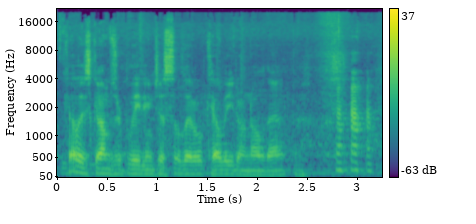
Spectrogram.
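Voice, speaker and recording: A man working as a dentist who calmly explains each step of a procedure to his patient and the viewers as he works. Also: fairly low pitch, fast talker, background noise. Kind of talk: narrating a dental procedure.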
